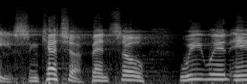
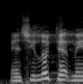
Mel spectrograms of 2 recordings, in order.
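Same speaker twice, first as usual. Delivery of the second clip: usual speaking voice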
